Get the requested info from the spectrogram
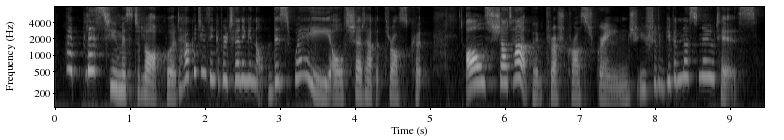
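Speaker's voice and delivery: high, surprised exclamation; surprised cry. Acted. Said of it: "she jumped to her feet, crying".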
